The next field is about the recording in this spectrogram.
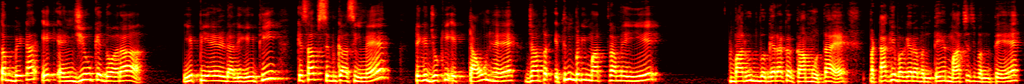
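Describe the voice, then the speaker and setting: A woman's voice: on the low side, normal speed, dark tone. A woman giving an informal exam-prep lecture as a coaching teacher, repeating key phrases for emphasis and often checking in with students.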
